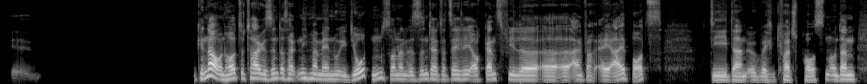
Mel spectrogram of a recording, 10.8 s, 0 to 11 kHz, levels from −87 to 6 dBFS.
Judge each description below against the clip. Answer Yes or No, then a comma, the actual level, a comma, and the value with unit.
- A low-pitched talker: Yes, low, 130 Hz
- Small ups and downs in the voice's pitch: No, average, 3.3 semitones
